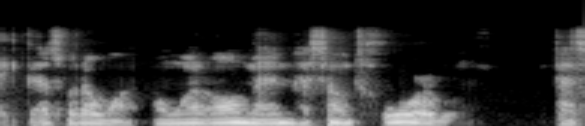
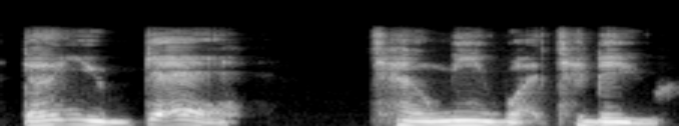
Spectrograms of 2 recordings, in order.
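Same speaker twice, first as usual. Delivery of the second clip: mock tough guy; 3 semitones higher, 5 dB louder, slower than usual. Quoting a fighter's promo line.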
